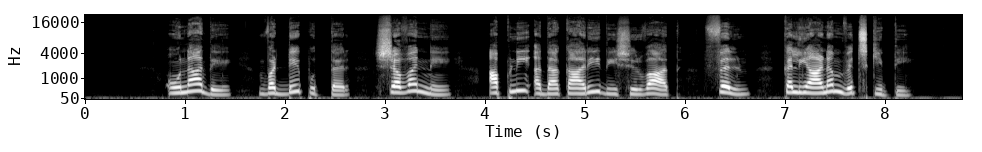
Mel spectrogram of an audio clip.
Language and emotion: Punjabi, neutral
